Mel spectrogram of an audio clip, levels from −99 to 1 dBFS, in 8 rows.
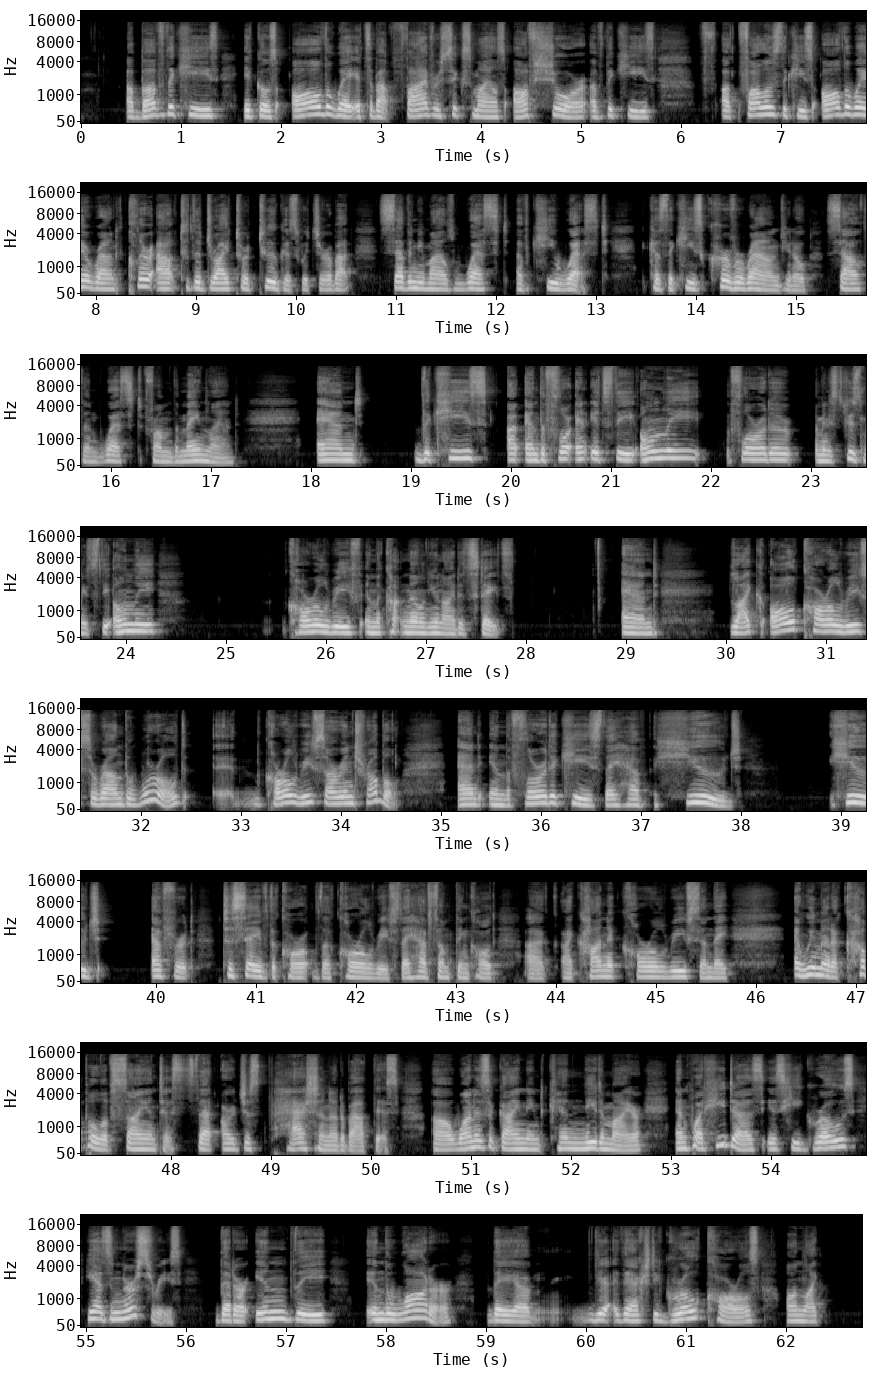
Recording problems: none

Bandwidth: 14.5 kHz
